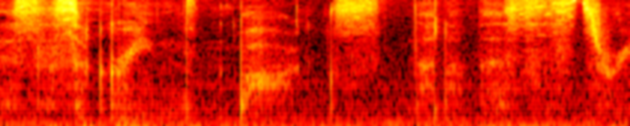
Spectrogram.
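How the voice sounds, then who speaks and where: A woman is whispering at a very slow pace. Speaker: livestreamer. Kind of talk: casual stream chat with viewers. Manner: soft close-mic ASMR murmur. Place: home room. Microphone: studio mic.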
